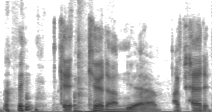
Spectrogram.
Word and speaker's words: Círdan: It's Círdan, I think. Círdan. Yeah. I've heard it pronounced as. So. Yeah, I think all C's are K's for elves.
